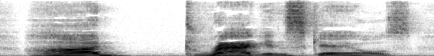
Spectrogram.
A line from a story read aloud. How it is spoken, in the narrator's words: Ella growled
